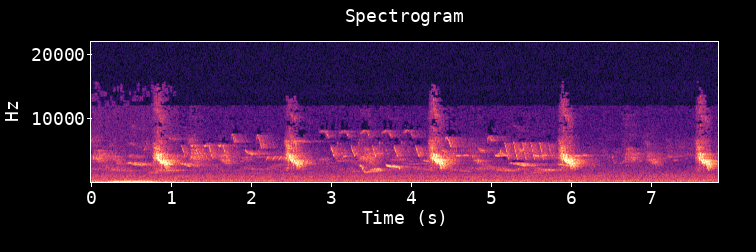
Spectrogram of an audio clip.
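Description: Faint birds chirping, with a sharp call about every one and a half to two seconds and softer twittering between.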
